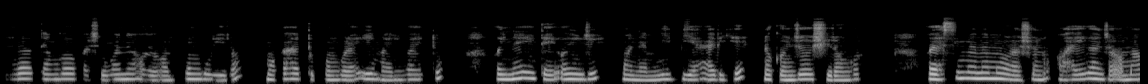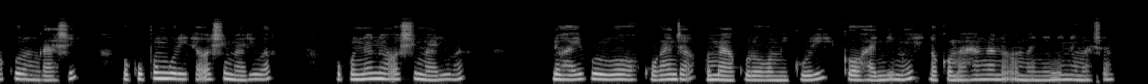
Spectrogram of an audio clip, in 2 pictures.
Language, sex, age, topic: Oshiwambo, female, 18-24, finance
